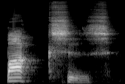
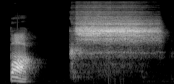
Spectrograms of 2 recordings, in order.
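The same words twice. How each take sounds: First: "Boxes" said box-iz, two syllables; added syllable. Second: "Box" with an extra s hissed on, unvoiced; box plus s. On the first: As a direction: give "Boxes" its extra iz. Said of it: "I add is". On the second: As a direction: say "Box" ending in a long ss, no extra syllable. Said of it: "it would sound like this". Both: Shown as a demonstration.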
